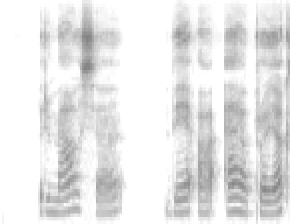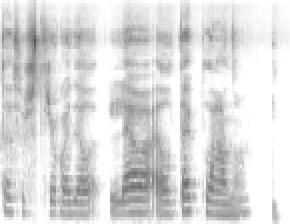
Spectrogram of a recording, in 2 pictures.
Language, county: Lithuanian, Klaipėda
